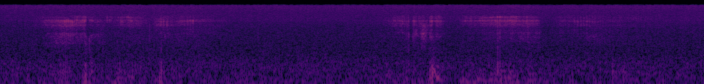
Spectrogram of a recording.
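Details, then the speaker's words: Sleeping individual: soft, rhythmic rumbling breaths with light snorts in a quiet room; snoring. "Why are you snoring? I'm so sleepy."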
